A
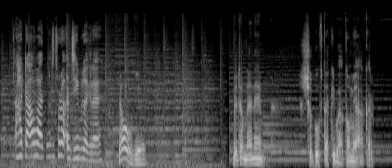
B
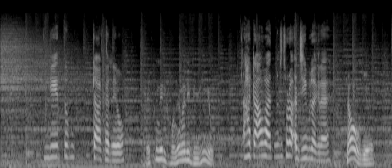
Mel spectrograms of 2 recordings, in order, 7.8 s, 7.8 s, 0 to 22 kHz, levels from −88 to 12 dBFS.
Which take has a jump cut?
A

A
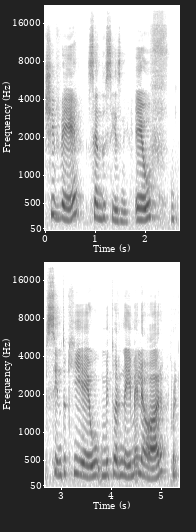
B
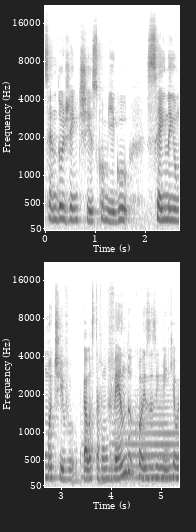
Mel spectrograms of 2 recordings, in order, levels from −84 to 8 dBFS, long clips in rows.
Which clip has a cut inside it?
A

